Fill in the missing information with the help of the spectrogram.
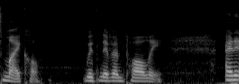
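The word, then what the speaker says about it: Mikhael: it Mikhail but it's Michael with Niven Paulie and it's the same kind of very his films are definitely not my cup of tea no um Catherine it is Mikhail in Malayalam oh is it Mike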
